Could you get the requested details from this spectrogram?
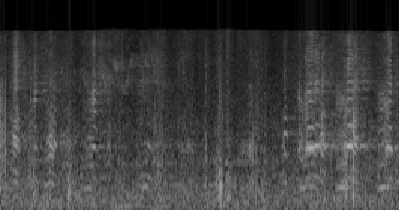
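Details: Flock of geese honking in cold wind with a flag flapping: overlapping nasal honks come several times a second over a steady roar of gusty wind.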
